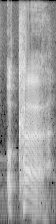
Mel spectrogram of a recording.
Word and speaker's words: occur: verbes, vous faites pause, vous prenez le temps de vous entraîner à les accentuer sur la 2e syllabe et vous vérifiez juste après. Refuse, refuse. Prefer, prefer. Occur, occur.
